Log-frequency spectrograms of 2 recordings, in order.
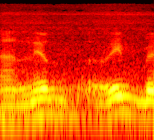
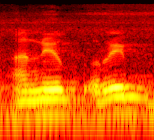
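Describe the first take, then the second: No difference in how they are said.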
